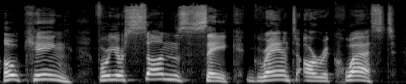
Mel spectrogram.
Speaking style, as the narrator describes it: falling on their knees, cried

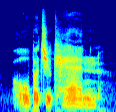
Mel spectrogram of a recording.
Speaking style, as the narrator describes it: murmured the squat man beneath the umbrella

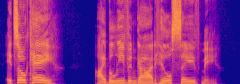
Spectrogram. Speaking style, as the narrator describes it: he yells back

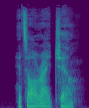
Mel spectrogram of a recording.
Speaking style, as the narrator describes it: says softly

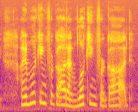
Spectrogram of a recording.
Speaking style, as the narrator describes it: that madman cried incessantly

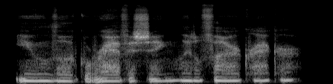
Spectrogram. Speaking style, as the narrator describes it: murmurs

